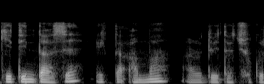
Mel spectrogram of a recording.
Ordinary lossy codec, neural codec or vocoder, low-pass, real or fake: none; none; 7.2 kHz; real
